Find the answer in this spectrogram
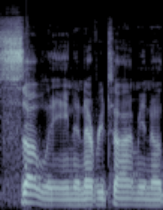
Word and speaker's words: Saline: The town that I'm from in Michigan is actually pronounced Seline and every time you know they're like, "Oh, it's saline."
